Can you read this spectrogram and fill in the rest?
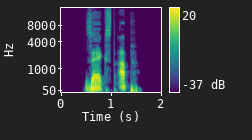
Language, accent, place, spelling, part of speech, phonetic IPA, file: German, Germany, Berlin, sägst ab, verb, [ˌzɛːkst ˈap], De-sägst ab.ogg
- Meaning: second-person singular present of absägen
